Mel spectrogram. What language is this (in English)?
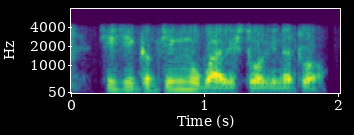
Manipuri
